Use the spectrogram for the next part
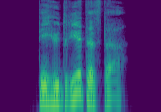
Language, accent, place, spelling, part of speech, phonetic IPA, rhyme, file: German, Germany, Berlin, dehydriertester, adjective, [dehyˈdʁiːɐ̯təstɐ], -iːɐ̯təstɐ, De-dehydriertester.ogg
- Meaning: inflection of dehydriert: 1. strong/mixed nominative masculine singular superlative degree 2. strong genitive/dative feminine singular superlative degree 3. strong genitive plural superlative degree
